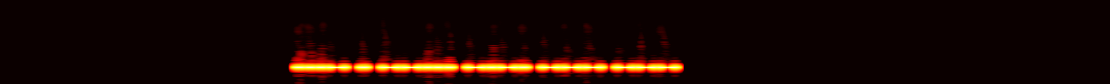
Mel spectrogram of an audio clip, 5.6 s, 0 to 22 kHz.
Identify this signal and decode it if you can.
Morse code, heard as a keyed tone, about 42 wpm, 700 Hz. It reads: VE7COO
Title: DXCC-100 Call Signs - 6 Characters - Repeated 3x - 45wpm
